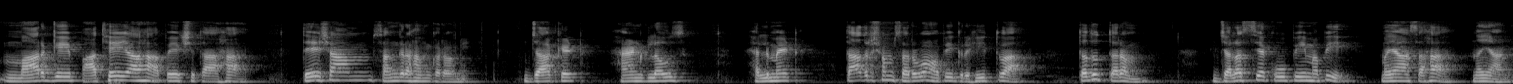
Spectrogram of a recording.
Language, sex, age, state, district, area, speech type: Sanskrit, male, 18-30, Karnataka, Uttara Kannada, rural, spontaneous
